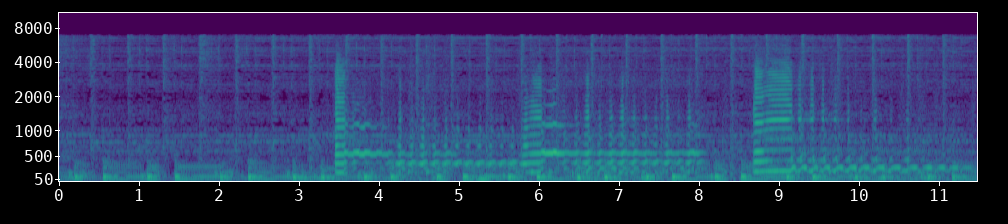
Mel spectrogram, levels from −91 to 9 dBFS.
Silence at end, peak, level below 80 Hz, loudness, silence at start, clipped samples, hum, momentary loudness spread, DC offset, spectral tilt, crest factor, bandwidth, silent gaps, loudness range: 0 s; -14 dBFS; -46 dBFS; -37 LUFS; 0 s; under 0.1%; none; 12 LU; under 0.1%; -4.5 dB/octave; 22 dB; 7.2 kHz; none; 4 LU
